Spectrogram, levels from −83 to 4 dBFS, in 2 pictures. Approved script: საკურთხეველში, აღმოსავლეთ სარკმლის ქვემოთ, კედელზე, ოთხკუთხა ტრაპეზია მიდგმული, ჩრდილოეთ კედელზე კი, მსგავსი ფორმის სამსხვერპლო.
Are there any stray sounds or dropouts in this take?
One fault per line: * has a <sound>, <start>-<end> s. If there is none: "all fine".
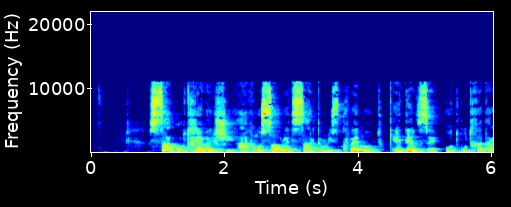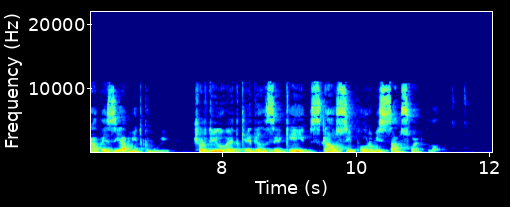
all fine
